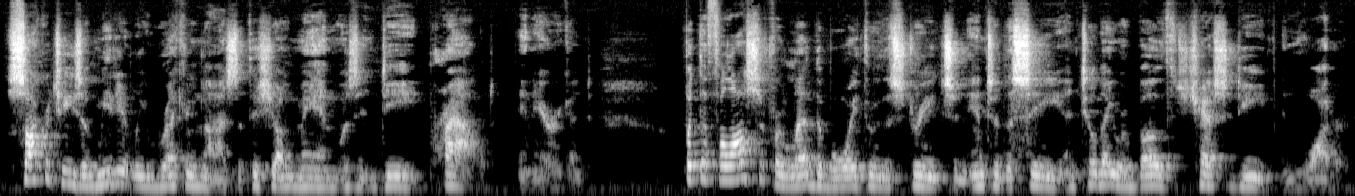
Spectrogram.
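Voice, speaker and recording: A pastor delivers his sermon and reads scripture in a measured storytelling manner. His voice sits a little high. The sound echoes around the room, picked up from a distance. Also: darkish tone. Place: church.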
